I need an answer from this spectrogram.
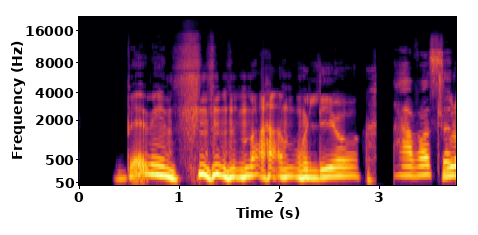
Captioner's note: laughs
